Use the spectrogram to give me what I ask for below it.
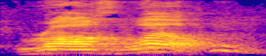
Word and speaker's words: Raguel: And that letter Ayin can be pronounced as either an A or a U or a GH. So it's more like Raguel.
